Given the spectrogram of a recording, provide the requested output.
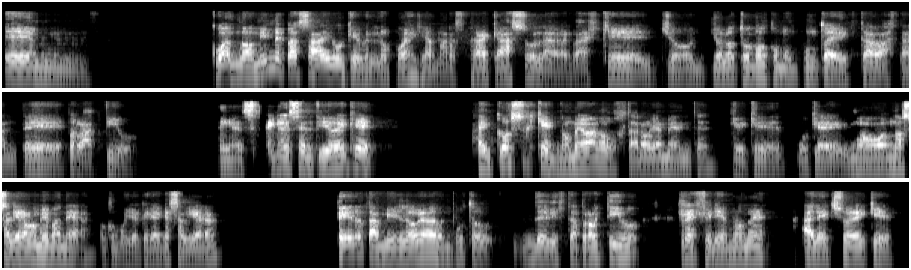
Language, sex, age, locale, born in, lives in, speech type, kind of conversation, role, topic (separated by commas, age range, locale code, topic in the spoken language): Spanish, male, 20-24, es-VE, Venezuela, United States, conversation, unstructured, none, ¿Qué te enseña el fracaso?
